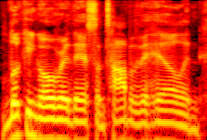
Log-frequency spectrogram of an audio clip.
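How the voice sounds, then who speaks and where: In this dry recording with no echo, a man with a fairly low, darkish voice speaks fairly quickly. He's a voice-over coach and podcast host giving an informal tutorial, rambling conversationally and checking in with the listener often.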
